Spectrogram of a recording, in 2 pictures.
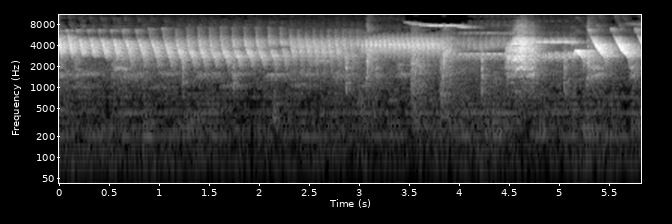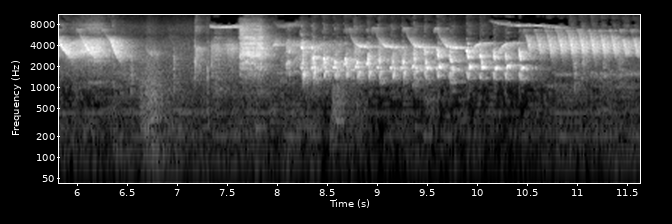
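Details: Greater Green Leafbird song for provoking and training caged birds: rapid repeated chattering notes open, then varied slurred whistles and a fast rolling trilled run toward the end, with a faint low hum beneath.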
